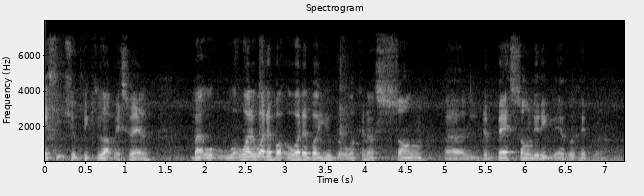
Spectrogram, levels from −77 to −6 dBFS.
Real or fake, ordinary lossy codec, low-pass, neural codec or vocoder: real; AAC, 48 kbps; 7.2 kHz; none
